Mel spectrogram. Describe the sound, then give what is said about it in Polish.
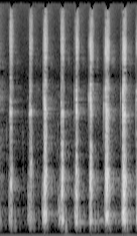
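A human voice imitates a flying bat with a rapid, evenly spaced string of nine short, breathy clicking chirps, each a bright, brief burst. “Nie wiem, czy widziałeś kiedyś blisko nietoperza, bo ja tak. On ma dosyć charakterystyczny dźwięk, jak lata. Taki.”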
